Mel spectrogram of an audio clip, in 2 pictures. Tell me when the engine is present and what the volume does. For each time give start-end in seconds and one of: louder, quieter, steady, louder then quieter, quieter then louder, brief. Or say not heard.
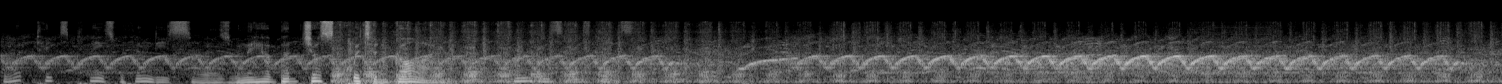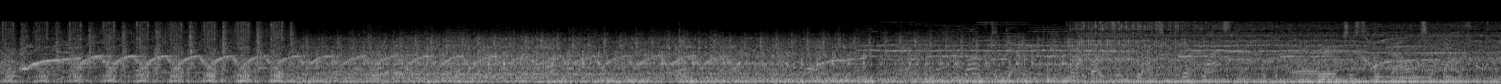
3.3-29.9 quieter then louder.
